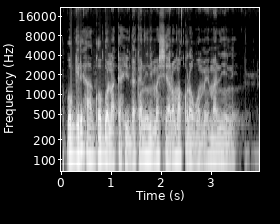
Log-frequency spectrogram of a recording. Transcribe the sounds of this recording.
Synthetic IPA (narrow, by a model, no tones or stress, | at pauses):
oɡeɾehaɡɔbɔnakahidakaninimaʃiaɾɔmakɔɾaɣɔmɛmanine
